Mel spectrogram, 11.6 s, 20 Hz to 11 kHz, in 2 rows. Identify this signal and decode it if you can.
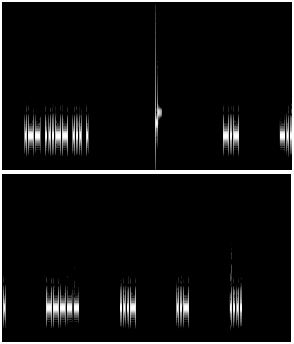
Morse code, heard as a keyed tone, about 36 wpm, spaced as for 13 wpm, 700 Hz. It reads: W3SE KB0VUH
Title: USA Call Signs - 8x Character Spacing - 35wpm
